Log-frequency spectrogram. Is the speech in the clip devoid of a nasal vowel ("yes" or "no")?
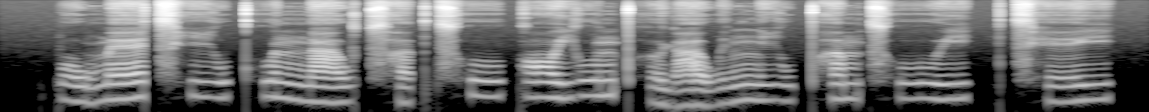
yes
